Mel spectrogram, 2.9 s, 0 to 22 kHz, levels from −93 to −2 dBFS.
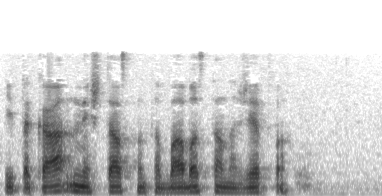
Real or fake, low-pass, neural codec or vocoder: real; 7.2 kHz; none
